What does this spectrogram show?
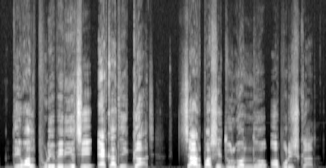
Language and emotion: Bengali, neutral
